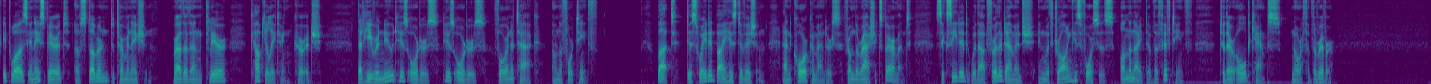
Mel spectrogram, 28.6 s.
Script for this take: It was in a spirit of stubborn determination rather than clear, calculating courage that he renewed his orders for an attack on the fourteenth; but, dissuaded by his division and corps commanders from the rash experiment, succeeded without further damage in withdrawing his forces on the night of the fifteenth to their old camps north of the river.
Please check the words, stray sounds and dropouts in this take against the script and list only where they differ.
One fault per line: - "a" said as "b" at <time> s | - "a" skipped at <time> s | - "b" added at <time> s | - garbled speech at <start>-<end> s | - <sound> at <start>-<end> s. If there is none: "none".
- "his orders" added at 8.9 s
